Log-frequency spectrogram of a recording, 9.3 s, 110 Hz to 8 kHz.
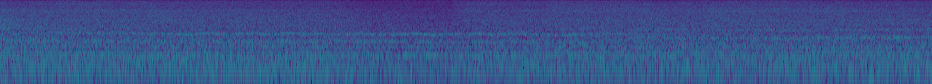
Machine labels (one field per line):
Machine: fan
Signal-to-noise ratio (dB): -6 dB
